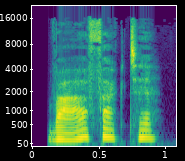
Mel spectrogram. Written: varefakta

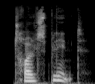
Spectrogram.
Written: troldsplint

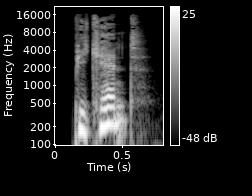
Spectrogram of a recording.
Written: pikant

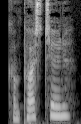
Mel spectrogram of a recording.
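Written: KOMPOSTTØNDE

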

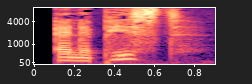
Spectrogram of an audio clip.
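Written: anapæst

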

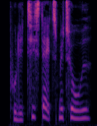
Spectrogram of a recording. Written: POLITISTAT

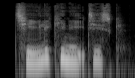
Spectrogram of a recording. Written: telekinetisk

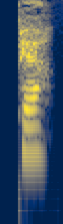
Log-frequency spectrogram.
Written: per

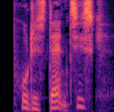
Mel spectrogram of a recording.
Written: protestantisk

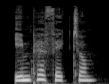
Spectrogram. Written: IMPERFEKTUMMETS

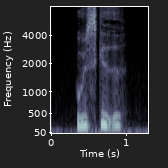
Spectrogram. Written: udskide

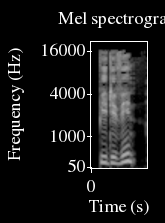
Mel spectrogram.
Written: bidevind

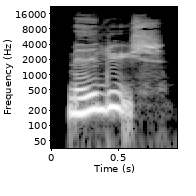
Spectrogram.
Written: medlys

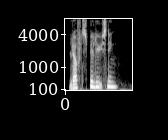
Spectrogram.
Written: loftsbelysning

